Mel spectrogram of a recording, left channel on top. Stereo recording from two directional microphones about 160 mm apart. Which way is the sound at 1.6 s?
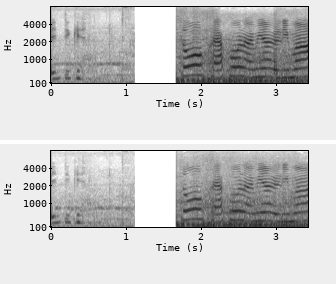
5° right (ahead or behind).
